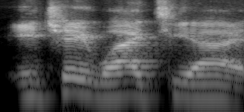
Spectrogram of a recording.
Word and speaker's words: Hayti: Like town names that, phonetically it's Hayti. It looks like Haiti, but it's really Haiti.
